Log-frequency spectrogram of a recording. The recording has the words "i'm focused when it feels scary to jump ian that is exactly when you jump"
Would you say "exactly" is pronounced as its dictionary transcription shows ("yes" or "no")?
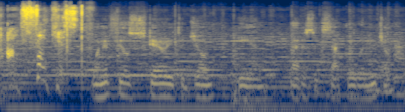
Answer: yes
